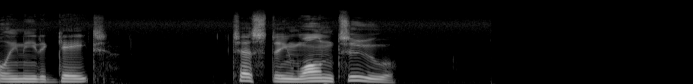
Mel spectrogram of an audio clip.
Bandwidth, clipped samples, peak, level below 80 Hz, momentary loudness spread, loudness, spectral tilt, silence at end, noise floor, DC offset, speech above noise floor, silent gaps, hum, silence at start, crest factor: 16 kHz; under 0.1%; -8 dBFS; -68 dBFS; 15 LU; -26 LUFS; -4.5 dB/octave; 3 s; -75 dBFS; under 0.1%; 49 dB; none; 60 Hz at -55 dBFS; 0 s; 22 dB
